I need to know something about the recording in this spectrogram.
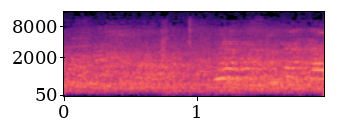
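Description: A basketball bounces on a wooden court floor.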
